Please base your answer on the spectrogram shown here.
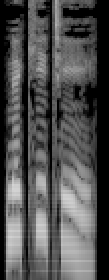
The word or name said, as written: nikiti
